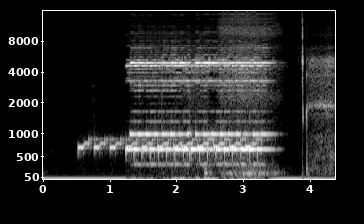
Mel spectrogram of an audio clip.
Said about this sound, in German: Äh, ich werde gerade, glaube ich, wieder von einem Meinungsforschungsinstitut angerufen. Äh, deswegen klingelt das Telefon gerade. Hast du Festnetz ähm, oder ist das ein Mobilfunk? Das ist Festnetz.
